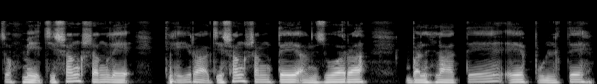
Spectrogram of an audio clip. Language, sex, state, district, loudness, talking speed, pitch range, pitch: Mizo, male, Mizoram, Aizawl, -17 LUFS, 180 wpm, 100-110 Hz, 110 Hz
